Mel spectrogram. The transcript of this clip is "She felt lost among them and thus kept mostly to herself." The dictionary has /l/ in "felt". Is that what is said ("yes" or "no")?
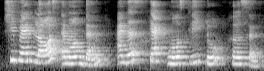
no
